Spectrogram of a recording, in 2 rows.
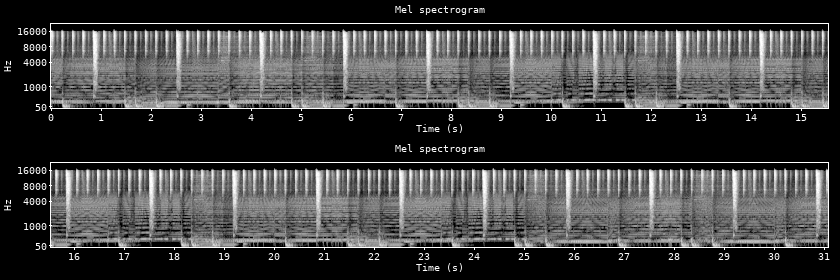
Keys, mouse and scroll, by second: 0.2 click, 1.7-2.5 typing, 3.6-6.5 typing, 9.9 click, 12.1 click, 13.6 Scroll_Lock, 14.1 g, 17.1-20.4 typing, 22.6 typing, 24.4 click, 25.0 d, 26.8 click.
